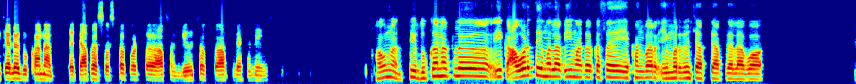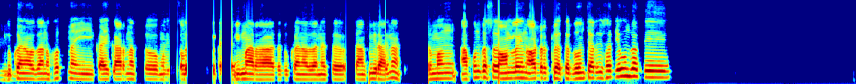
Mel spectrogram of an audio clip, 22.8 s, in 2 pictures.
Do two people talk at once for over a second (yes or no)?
no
